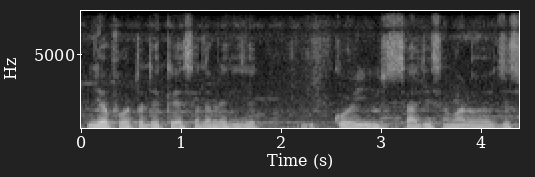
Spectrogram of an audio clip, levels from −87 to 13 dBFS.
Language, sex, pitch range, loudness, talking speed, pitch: Bhojpuri, male, 110-115 Hz, -20 LUFS, 205 wpm, 110 Hz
